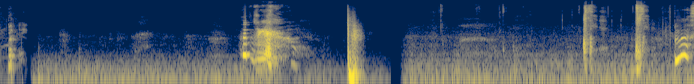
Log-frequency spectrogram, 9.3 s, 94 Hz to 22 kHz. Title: TRY NOT TO LAUGH #931 BABIES SNEEZING FUNNY VIDEO COMPILATION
